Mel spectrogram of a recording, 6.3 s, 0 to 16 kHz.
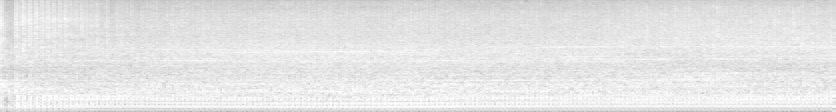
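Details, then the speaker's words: Predator 8750 inverter generator, gasoline, electric start after full choke then choke pushed in, running with no load: steady, even hum, constant pitch, no knocks or surging; output good, very smooth. "Output is good. Very, very smooth."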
